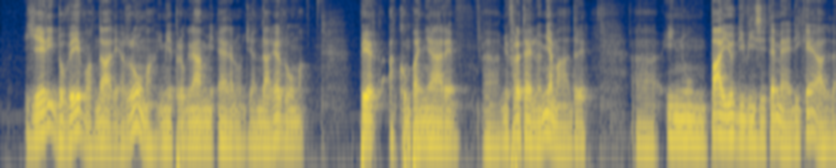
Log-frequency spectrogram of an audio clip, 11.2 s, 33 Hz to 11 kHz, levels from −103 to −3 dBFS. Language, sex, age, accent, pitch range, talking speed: Italian, male, 40-59, native, 80-95 Hz, 145 wpm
